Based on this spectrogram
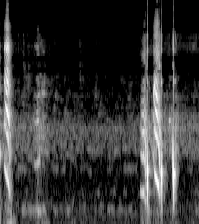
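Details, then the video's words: Domestic rose-ringed parakeet making varied sounds indoors: a harsh, downward-sliding screech, then a quick run of three grating squawks, over a steady indoor hum. "টিয়া পাখির নানা রকমের আওয়াজ"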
